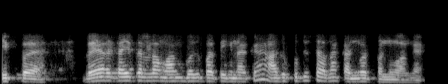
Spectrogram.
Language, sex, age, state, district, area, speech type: Tamil, male, 60+, Tamil Nadu, Ariyalur, rural, conversation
